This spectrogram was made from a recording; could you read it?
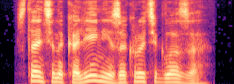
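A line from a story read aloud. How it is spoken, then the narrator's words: Affectionate female voice. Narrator (Russian): сказала она ласковым голосом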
